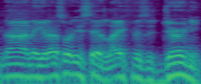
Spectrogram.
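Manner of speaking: plain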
